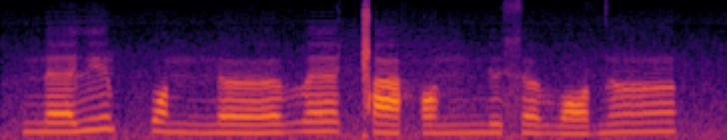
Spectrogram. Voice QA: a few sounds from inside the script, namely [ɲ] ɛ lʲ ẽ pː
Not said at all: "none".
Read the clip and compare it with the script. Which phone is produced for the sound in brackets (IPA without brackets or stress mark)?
n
